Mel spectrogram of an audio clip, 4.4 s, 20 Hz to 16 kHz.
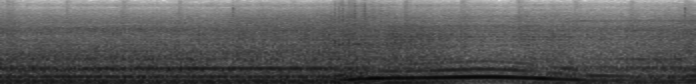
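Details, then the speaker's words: Lifted Honda Civic wagon with M62 supercharger, just started after completing the cold-side intercooler piping loop; even idle, then a clean rev whose blower whine climbs and falls with engine speed, building boost with no knocks: normal supercharged engine revving. "well she's making some kind of boost pop it off immediately that's a good"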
